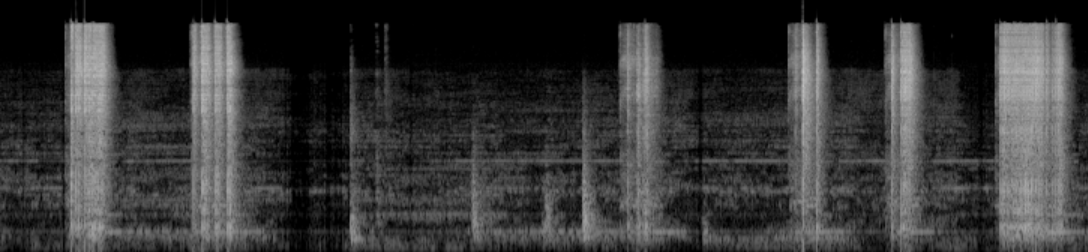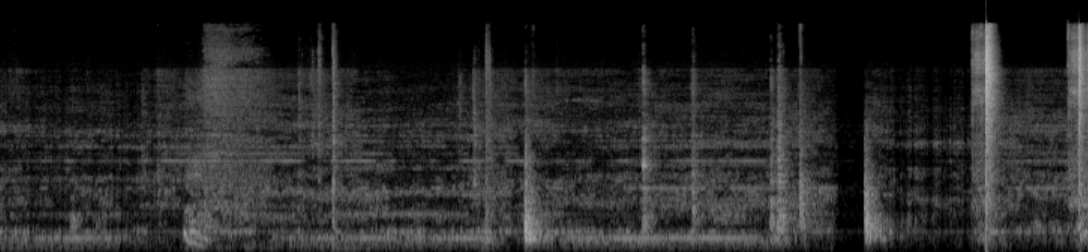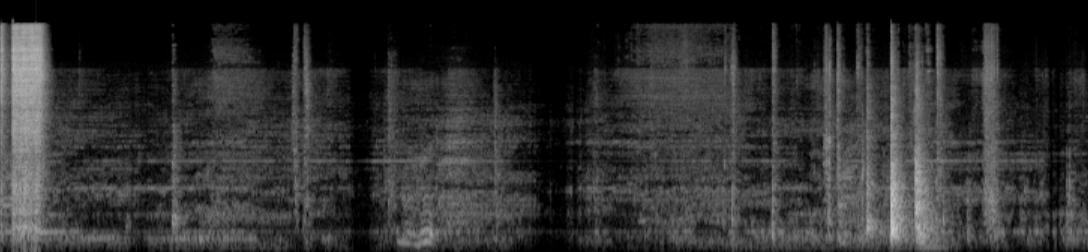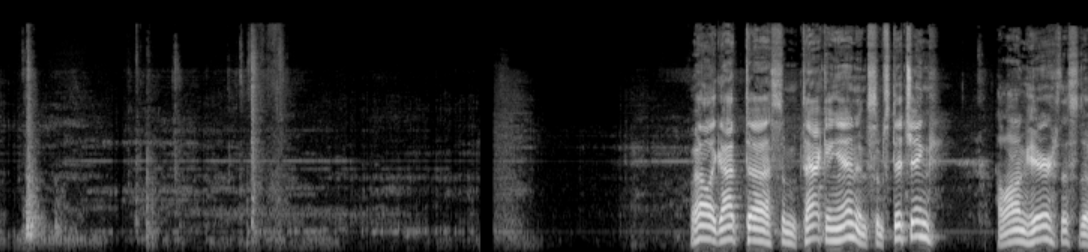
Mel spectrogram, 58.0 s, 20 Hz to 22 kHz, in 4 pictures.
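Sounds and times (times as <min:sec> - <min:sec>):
mig welder welding: 0:00.9 - 0:03.6, 0:06.4 - 0:09.2, 0:10.3 - 0:12.7, 0:13.3 - 0:15.1, 0:17.3 - 0:30.3, 0:31.2 - 0:35.3, 0:36.9 - 0:42.6.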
